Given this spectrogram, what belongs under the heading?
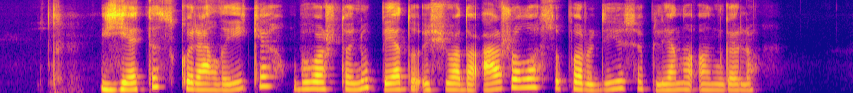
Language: Lithuanian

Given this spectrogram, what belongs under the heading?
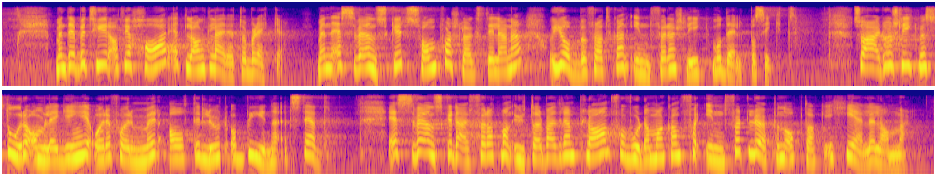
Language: Norwegian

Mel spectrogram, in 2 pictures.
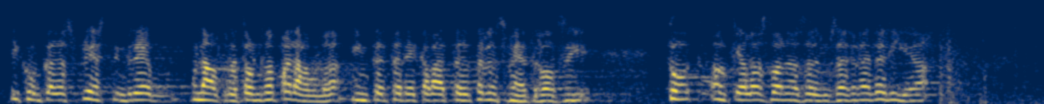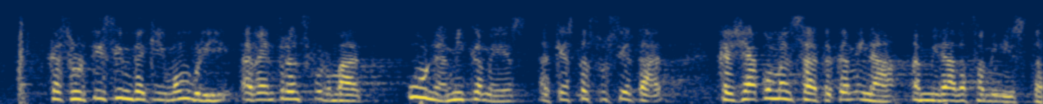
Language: Catalan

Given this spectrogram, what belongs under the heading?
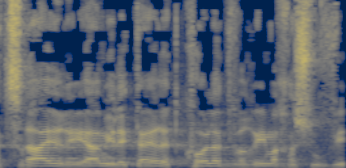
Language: Hebrew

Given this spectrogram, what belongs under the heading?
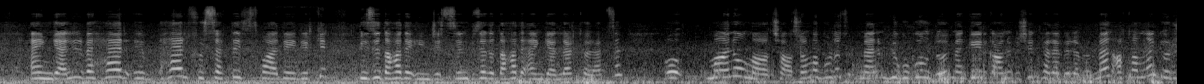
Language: Turkish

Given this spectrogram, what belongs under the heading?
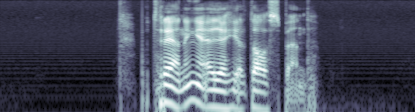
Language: Swedish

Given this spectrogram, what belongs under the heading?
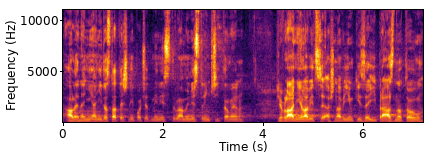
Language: Czech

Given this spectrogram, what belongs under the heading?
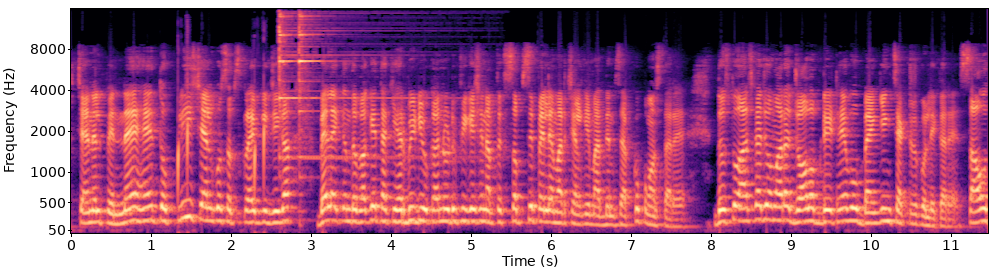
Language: Hindi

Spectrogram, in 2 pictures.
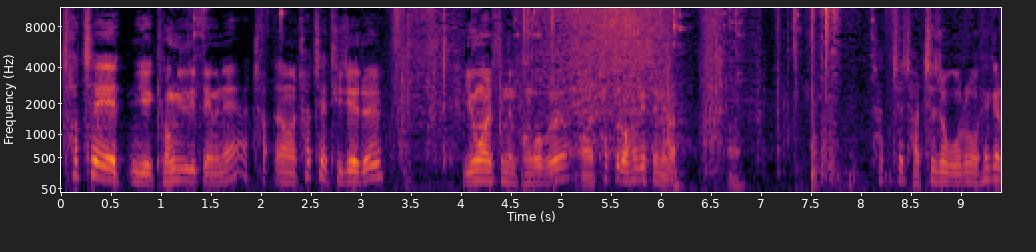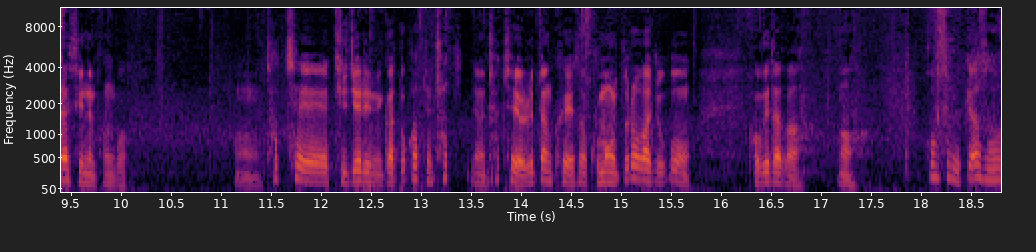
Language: Korean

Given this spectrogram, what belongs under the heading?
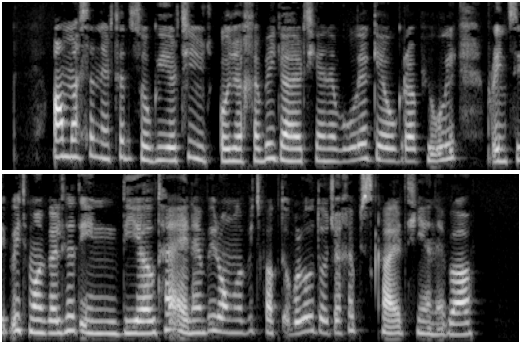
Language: Georgian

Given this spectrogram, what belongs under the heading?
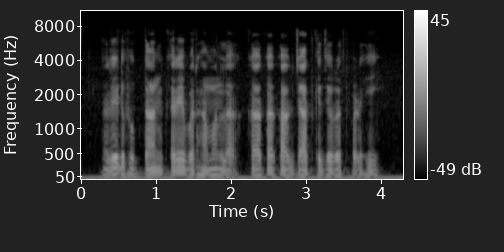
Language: Chhattisgarhi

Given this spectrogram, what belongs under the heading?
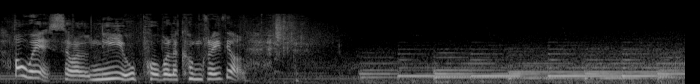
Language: Welsh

